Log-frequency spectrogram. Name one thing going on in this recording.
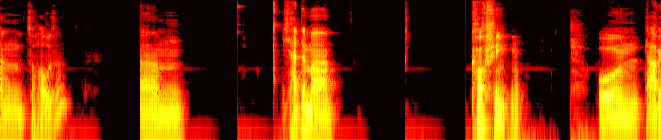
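A young man talks with animation, close to a microphone, in short bursts.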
